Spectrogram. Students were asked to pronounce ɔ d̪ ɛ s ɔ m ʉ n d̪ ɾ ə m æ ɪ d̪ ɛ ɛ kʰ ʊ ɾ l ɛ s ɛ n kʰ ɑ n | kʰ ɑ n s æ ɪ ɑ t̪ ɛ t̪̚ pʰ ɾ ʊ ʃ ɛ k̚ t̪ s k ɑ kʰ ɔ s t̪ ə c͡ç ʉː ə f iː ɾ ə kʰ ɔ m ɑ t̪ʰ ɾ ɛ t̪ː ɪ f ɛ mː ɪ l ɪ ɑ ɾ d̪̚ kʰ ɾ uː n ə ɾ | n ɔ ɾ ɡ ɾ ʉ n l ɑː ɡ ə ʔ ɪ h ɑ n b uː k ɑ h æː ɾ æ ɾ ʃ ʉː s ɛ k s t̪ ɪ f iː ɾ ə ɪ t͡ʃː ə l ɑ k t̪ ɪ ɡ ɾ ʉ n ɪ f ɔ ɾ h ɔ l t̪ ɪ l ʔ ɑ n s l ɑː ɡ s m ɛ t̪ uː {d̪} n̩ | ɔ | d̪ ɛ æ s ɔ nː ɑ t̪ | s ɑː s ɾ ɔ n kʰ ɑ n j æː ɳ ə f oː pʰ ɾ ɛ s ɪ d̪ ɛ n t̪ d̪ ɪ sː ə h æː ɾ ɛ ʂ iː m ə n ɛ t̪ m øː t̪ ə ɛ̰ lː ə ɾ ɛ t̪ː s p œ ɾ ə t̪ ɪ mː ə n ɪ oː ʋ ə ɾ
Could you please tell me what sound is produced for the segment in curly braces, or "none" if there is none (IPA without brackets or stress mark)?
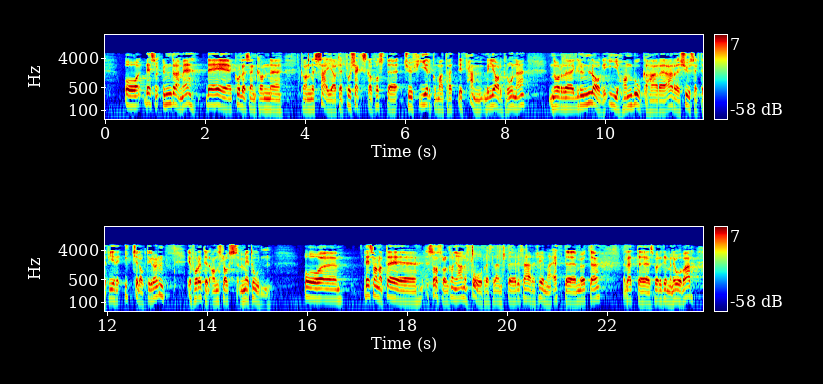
d̪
